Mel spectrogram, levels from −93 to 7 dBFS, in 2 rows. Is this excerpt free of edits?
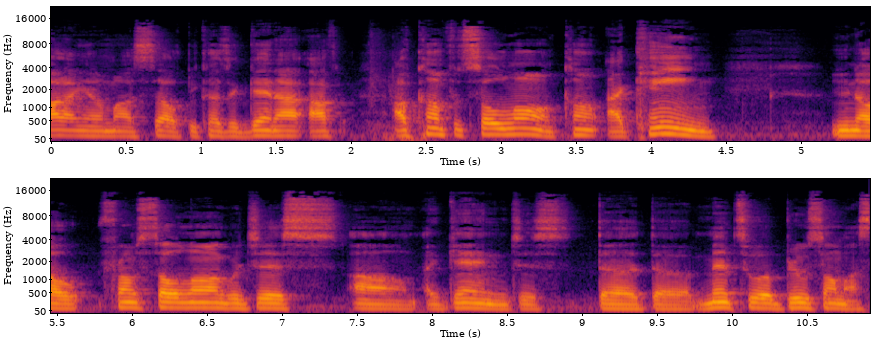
no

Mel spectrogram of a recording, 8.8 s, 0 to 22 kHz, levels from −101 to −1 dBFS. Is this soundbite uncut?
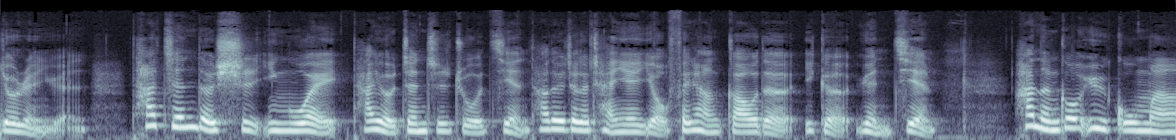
yes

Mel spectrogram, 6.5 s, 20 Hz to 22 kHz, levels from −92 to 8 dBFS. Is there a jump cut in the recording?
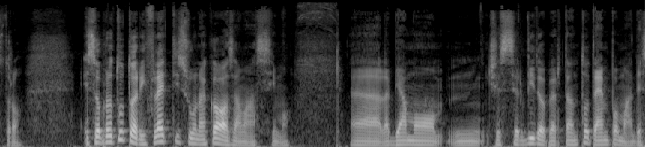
yes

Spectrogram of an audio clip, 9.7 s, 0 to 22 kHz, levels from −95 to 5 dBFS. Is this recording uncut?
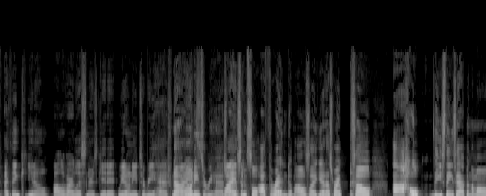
no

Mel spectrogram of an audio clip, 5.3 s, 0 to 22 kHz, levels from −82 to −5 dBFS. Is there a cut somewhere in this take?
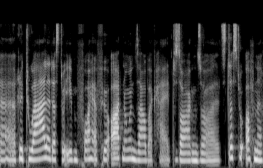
no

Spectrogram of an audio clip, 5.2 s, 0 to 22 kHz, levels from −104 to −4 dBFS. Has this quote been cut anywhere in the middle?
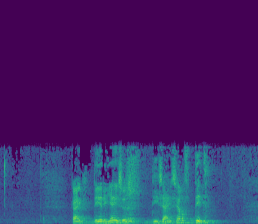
no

